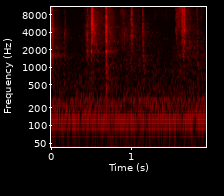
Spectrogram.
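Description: Pages of a Bible being turned to the book of Zechariah, heard as faint papery rustles with several brief, crisp crackles scattered across a quiet background.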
